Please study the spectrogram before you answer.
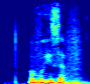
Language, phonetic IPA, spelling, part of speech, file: Russian, [ˈvɨzəf], вызов, noun, Ru-вызов.ogg
- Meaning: 1. call 2. shot (critical or insulting comment) 3. summons, subpoena 4. challenge 5. invitation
